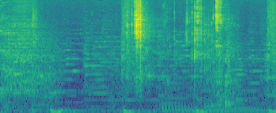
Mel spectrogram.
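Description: Crunchy Doritos tortilla chips being bitten and chewed, several short crisp crunches, over quiet background music.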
